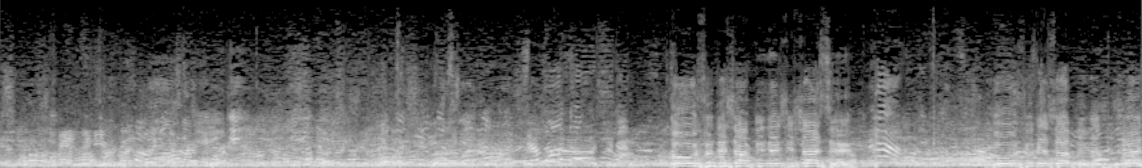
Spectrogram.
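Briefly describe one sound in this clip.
A crowd of children and adults chatters outdoors.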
